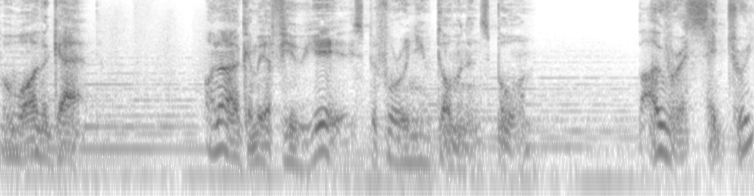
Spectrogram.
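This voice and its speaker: A man does a raspy, put-on character voice at a moderate pace. Clear music plays in the background. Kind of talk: video game cutscene acting. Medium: short film. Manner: casual, informal.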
